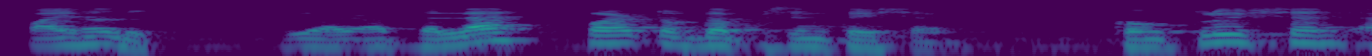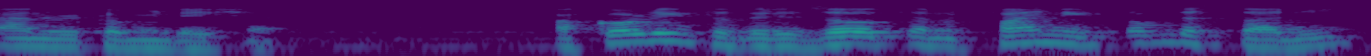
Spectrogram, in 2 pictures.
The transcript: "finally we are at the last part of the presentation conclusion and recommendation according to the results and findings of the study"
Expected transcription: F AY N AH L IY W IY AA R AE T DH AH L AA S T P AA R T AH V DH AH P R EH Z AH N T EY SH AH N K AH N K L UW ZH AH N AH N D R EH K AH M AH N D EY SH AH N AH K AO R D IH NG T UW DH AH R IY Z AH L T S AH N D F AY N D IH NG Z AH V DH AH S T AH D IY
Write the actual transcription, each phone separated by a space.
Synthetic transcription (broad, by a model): F AY N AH L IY W IY AA R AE T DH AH L AA S T P AA R T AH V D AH P R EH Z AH N T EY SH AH N K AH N K L UW SH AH N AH N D R EH K AH M AH N D EY SH AH N AH K AO R D IH NG T UW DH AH R IY Z AH L T S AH N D F AY N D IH NG S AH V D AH S T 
